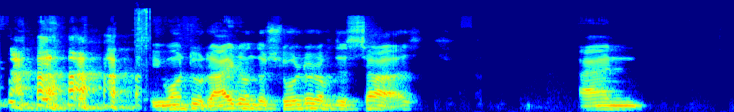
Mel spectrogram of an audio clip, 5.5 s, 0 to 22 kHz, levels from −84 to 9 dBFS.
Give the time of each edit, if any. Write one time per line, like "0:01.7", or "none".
0:01.0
